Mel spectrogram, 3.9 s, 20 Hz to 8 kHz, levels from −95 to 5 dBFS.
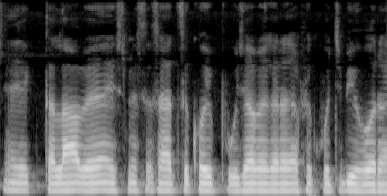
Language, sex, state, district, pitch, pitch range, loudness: Hindi, male, Jharkhand, Deoghar, 110 Hz, 110-115 Hz, -15 LUFS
